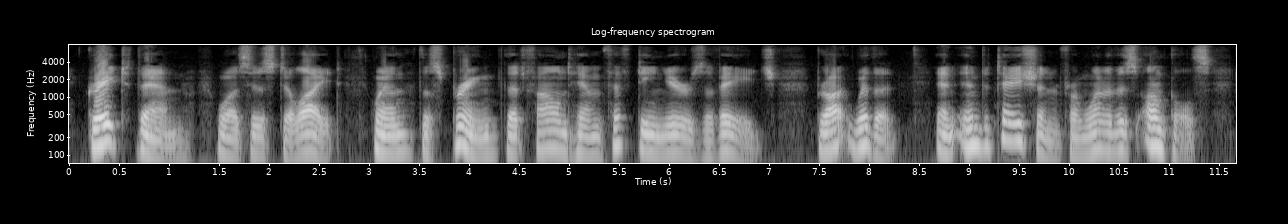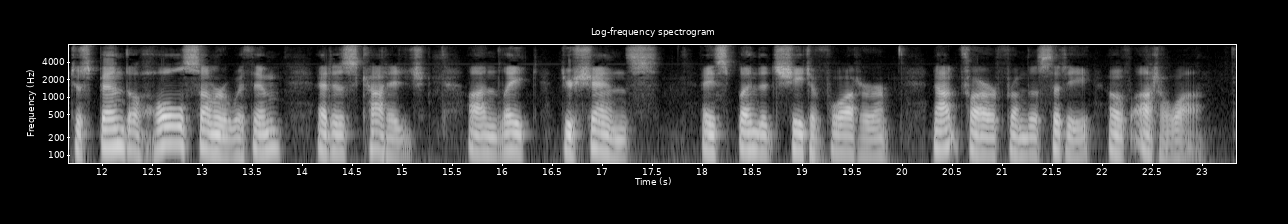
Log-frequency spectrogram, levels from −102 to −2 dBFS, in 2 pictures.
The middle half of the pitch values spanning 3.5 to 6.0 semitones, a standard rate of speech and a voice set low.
No: average, 4.0 semitones; slow, 130 wpm; low, 115 Hz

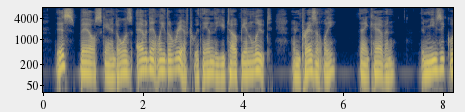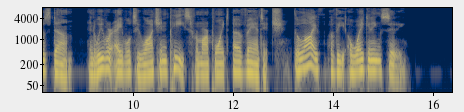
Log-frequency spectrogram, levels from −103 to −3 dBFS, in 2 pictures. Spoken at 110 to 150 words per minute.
Yes: average, 140 wpm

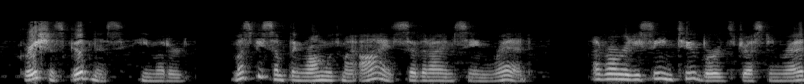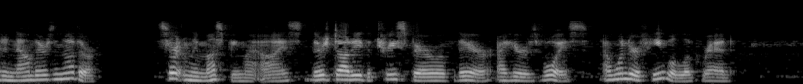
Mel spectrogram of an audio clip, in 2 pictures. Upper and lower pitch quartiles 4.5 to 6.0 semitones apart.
Yes: average, 4.8 semitones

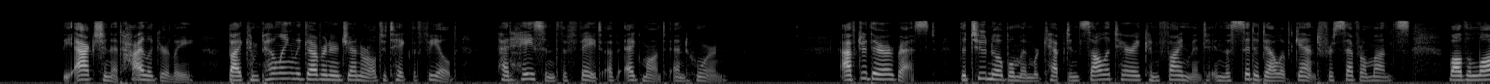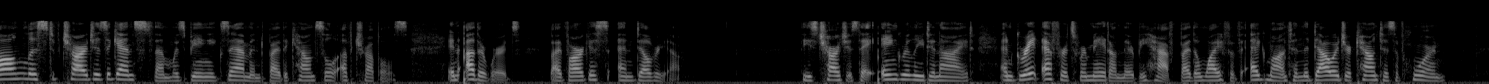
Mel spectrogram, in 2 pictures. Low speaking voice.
No: high, 195 Hz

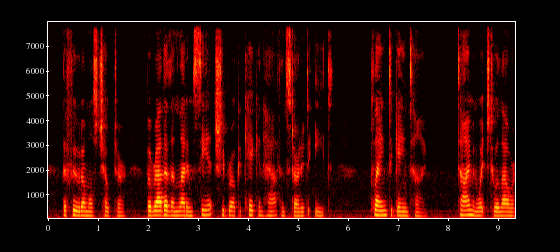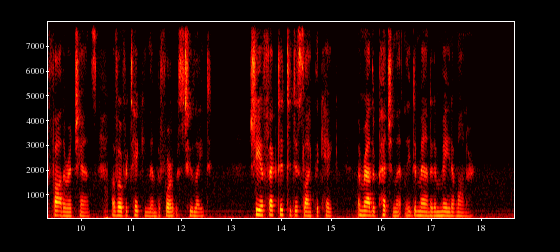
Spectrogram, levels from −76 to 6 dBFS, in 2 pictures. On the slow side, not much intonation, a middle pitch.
No: average, 185 wpm; narrow, 2.2 semitones; medium, 165 Hz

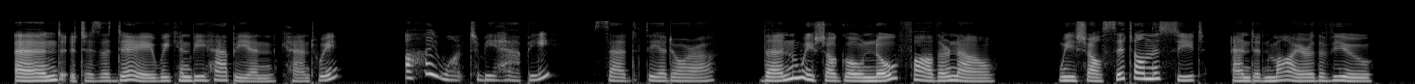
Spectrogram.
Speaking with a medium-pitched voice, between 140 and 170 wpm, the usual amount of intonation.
Yes: medium, 175 Hz; average, 155 wpm; average, 3.5 semitones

